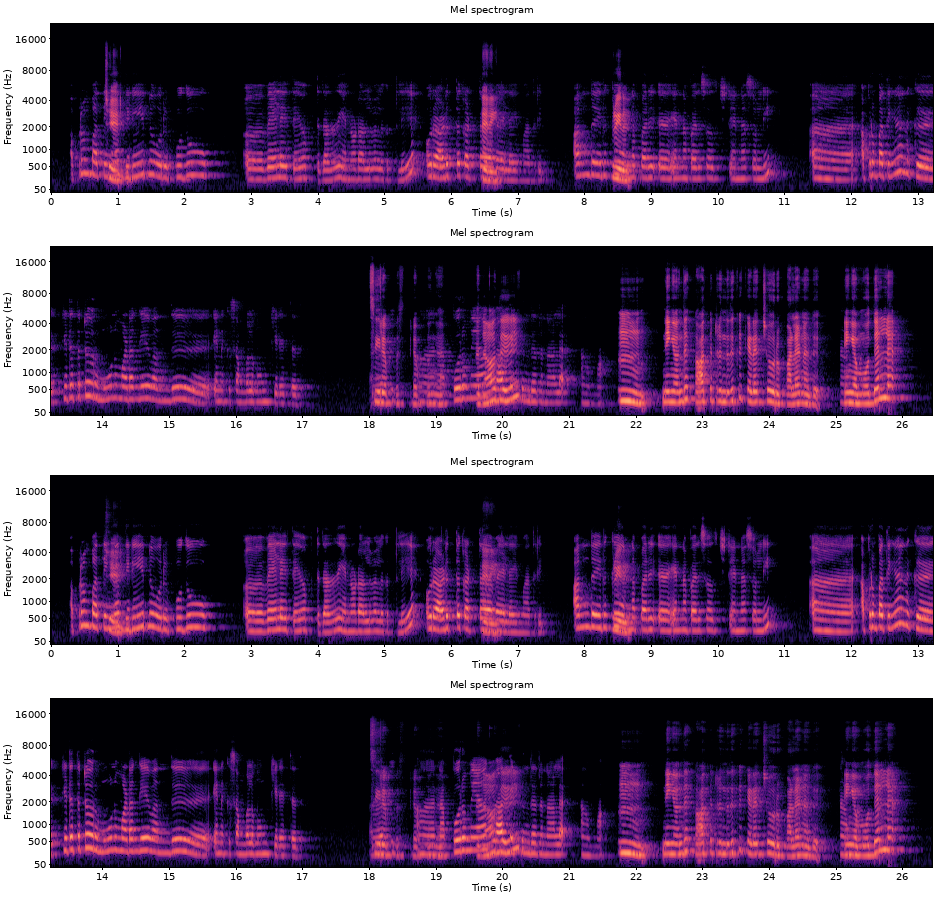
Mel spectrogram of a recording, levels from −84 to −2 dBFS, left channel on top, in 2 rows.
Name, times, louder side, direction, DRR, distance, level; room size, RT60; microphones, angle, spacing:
voice 1, 0.4-2.3 2.9-7.4 7.8-10.8 11.4-16.9 18.0-18.4 18.7-21.5 25.1-25.4, right 4 dB, 30° right, 0.4 m, -31 dB
voice 2, 18.6-19.1 19.7-20.3 21.7-24.8 25.1-25.9, left 3 dB, 25° left, 0.4 m, -27 dB
9.6 x 4.1 x 6.1 m
head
